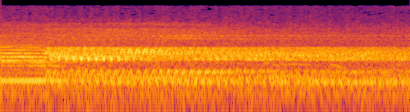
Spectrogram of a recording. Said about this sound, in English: I apologize. I just don't like sirens while you're talking about it.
